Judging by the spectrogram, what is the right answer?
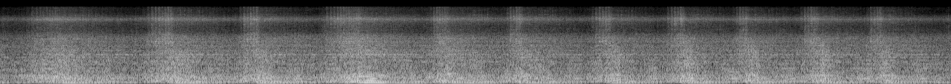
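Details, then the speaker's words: Honda Vario 125 LED scooter after light service and CVT cleaning (rollers, belt washed): quick light throttle blips rise and fall cleanly, no hesitation or rattle; throttle now very light compared to before. "Oke, tarikannya sudah ringan sekali guys ya, nggak seperti awal mulanya tadi guys"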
